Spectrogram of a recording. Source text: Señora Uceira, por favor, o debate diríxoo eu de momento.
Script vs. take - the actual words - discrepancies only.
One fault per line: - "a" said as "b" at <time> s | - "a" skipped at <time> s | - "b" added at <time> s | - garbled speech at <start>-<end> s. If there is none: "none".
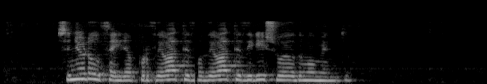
- "favor" said as "debate" at 1.6 s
